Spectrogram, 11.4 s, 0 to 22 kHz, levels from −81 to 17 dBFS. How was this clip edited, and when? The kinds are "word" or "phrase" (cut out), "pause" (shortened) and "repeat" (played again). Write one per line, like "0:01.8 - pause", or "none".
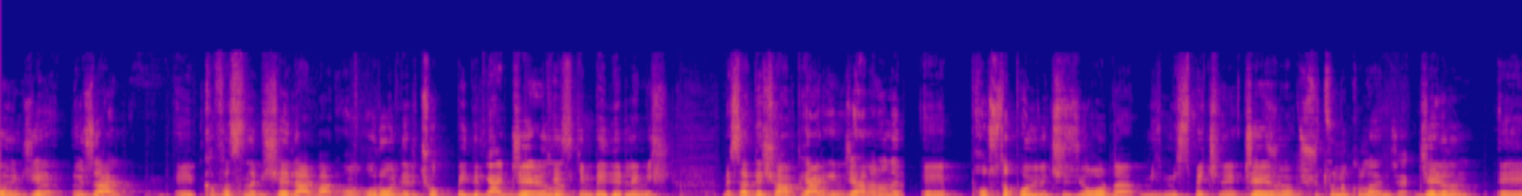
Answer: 0:01.4 - word
0:06.8 - word
0:09.3 - word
